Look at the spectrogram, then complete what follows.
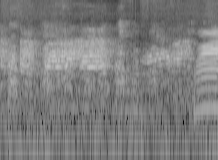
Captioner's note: laughing uncontrollably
